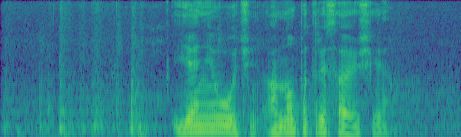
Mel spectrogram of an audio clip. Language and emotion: Russian, neutral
